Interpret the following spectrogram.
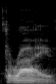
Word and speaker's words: Thryv: So other than the normal digital marketing that'll go through the company that I'm going through, and the company is called Thrive, and it's spelled Thryv.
